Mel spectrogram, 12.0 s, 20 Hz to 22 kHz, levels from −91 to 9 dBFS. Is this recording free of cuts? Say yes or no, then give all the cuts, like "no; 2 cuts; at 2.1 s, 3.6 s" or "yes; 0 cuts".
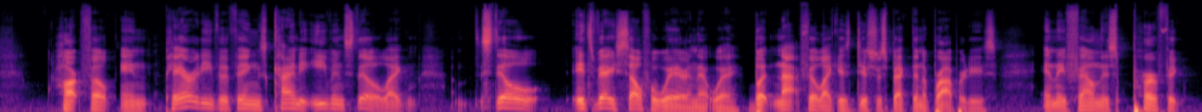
no; 3 cuts; at 1.2 s, 5.5 s, 7.4 s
